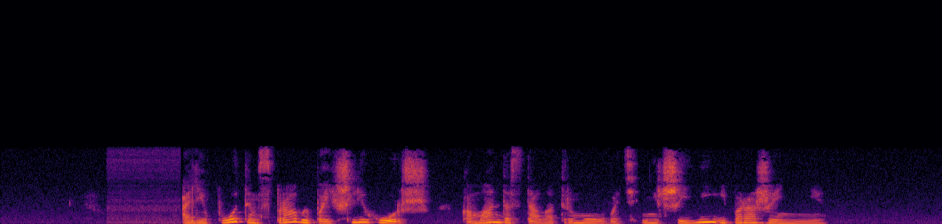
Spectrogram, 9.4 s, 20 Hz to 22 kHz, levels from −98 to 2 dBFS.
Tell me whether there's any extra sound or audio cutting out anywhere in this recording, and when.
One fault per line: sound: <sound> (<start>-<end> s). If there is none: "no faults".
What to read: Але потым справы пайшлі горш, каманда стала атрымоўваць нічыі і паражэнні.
no faults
